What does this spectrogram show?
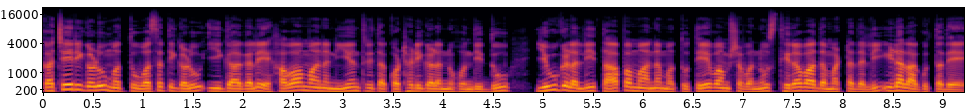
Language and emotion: Kannada, neutral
